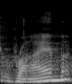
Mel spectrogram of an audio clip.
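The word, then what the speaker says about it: Rime: well and a game i believe it's pronounced rhyme not sure it's r-i-m-e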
